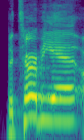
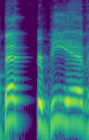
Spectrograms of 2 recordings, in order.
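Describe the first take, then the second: First: "Beterbiev" as buh-TUR-bee-ev; first pronunciation. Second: "Beterbiev" as BET-er-bee-ev; second pronunciation. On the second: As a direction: say "Beterbiev" with a clear BET at the start. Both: Shown as a demonstration. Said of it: "I've heard it pronounced".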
